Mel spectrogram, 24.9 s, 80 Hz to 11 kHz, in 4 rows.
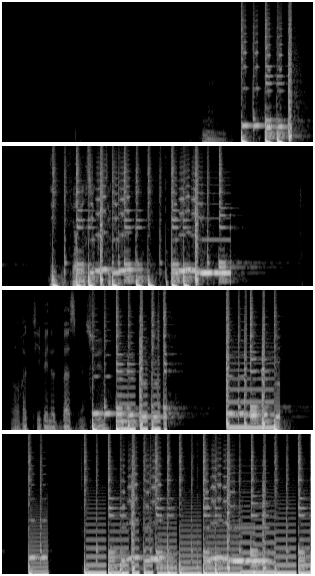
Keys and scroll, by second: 4.8 space, 7.2 space, 10.8 space, 14.3 space, 15.7 space.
